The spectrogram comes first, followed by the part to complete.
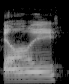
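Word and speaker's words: Auril: winter of winter yes aura aura oral that i like saying oral um but arl is uh technically the the correct way to pronounce it in the book so aura like um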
